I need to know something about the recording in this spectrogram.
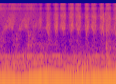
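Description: Faint, quick rubbing strokes, about five a second: hands working a small piece of sugar paste.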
